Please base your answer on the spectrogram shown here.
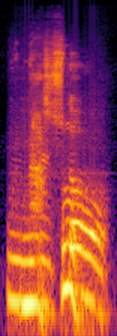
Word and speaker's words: Naso: Estamos con la Parashá Naso. ¿Ok? Acento en la O.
